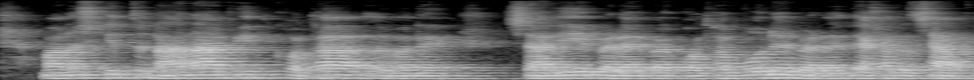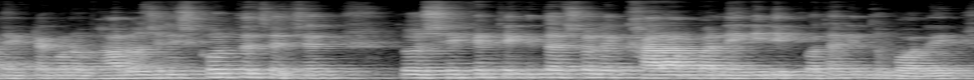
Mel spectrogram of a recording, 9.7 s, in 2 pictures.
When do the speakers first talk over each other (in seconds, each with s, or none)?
none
